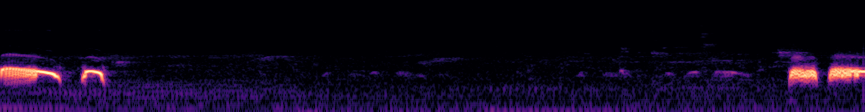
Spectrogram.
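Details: Spotted dove, a decoy bird, giving a fighting coo: a falling coo and a short arched note, then several seconds of faint rustling and distant chirps, and a further pair of coos near the end.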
